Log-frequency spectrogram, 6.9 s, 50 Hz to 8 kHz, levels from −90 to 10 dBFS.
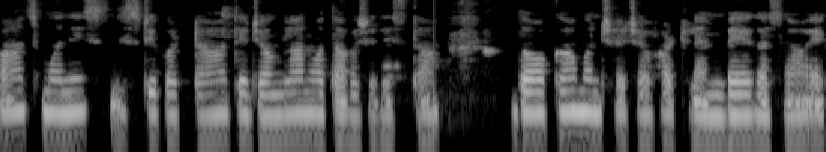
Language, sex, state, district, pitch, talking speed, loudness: Konkani, female, Goa, North and South Goa, 185 Hz, 140 wpm, -29 LUFS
